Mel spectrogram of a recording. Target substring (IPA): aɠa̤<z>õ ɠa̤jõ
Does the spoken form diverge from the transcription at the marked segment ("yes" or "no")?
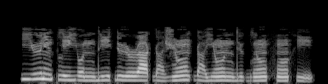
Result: yes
